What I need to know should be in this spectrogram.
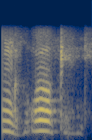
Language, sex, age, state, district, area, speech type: Telugu, female, 30-45, Telangana, Medak, rural, conversation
